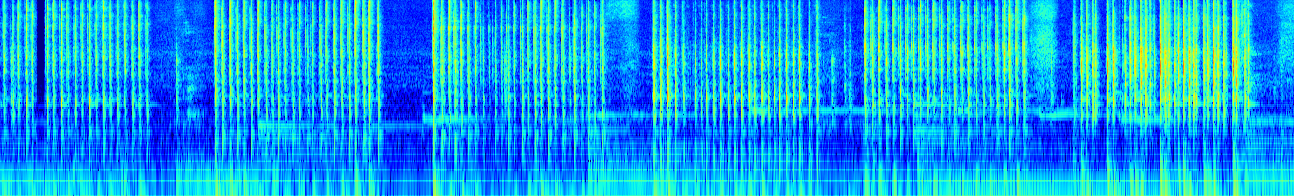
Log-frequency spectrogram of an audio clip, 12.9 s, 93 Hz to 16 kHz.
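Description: Rapid typing on a Redragon K622 Horus low-profile, hot-swappable TKL mechanical keyboard: quick clacking keystrokes in bursts separated by short pauses, close and fairly quiet, with no talking.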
